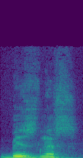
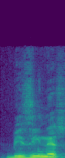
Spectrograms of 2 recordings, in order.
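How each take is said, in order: First: No vowel is sounded in the middle. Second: An extra vowel is sounded in the middle. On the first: The speaker calls it right. "बिजनेस में आई silence होगा" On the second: The speaker calls it wrong. "बिजीनेस नहीं"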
